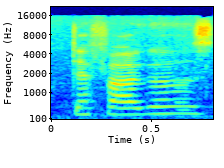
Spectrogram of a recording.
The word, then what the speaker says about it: Defago: Defago's name. Defago. Oh, Defago. That's how you say it.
